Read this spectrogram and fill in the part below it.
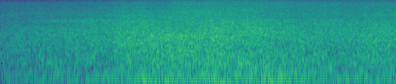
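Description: Ocean surf breaks over a shallow bank at Gerroa, New South Wales, a broad, continuous roar of waves with wind noise across the microphone, swelling slightly midway and with no voices.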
